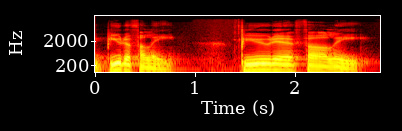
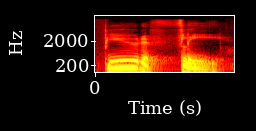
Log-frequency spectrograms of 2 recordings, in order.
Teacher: put the stress on your first and third syllable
